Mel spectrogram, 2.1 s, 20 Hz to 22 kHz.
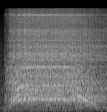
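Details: Mini Jeep EV swap with twin electric dirt bike motors, both running together, topped out at 77 km/h indicated: loud high whine spinning up fast and holding steady; motors smooth and healthy.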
